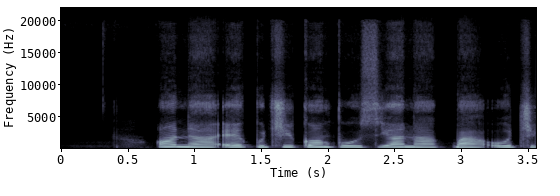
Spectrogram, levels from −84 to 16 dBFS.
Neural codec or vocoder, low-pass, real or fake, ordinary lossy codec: autoencoder, 48 kHz, 32 numbers a frame, DAC-VAE, trained on Japanese speech; none; fake; none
